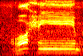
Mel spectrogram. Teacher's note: حا ٹھیک ہے وسط حلق سے اور مدہ بھی ہے، حا کے بعد یائے مدہ ہے، یا ساکن ما قبل کسرہ ہے.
